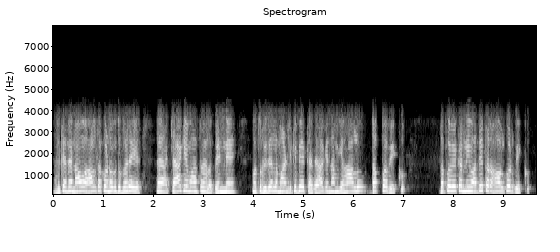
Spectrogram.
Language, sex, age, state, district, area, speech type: Kannada, male, 60+, Karnataka, Dakshina Kannada, rural, conversation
